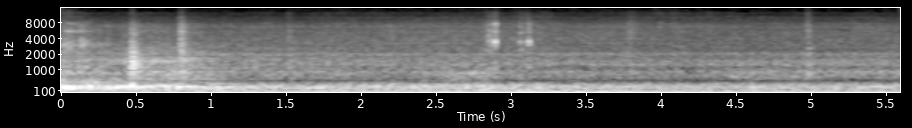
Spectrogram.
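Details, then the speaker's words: 2004 Ford Mustang with a one-piece coil assembly, running rough with the check engine light on after ball joint and front-end work: uneven, lumpy idle; power balance test shows cylinder 2 misfiring, suspected spark problem; misfire at idle. "Ooh, it's running bad. I probably shouldn't run it too long here."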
